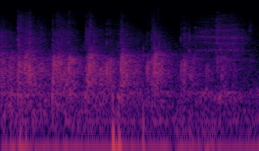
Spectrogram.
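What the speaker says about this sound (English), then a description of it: "Another very big hand clap for that spirited presentation." An audience at a livestock census results programme gives brief applause for a presentation, a faint, even patter of clapping that fades slightly toward the end.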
